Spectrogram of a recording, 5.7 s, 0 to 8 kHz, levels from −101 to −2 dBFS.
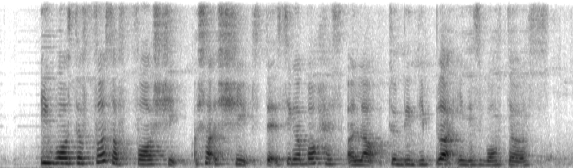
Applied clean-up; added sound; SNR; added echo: neural separator model SepFormer DNS4.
